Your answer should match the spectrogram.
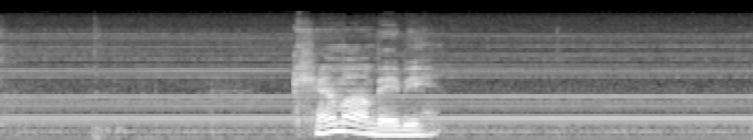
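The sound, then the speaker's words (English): An old refrigerator hums steadily in the background as it comes on, a low constant drone that runs throughout, briefly overlaid by a short spoken phrase. “There's the old refrigerator right on cue.”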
